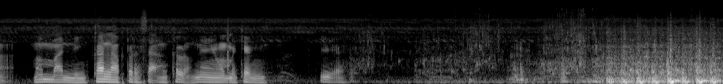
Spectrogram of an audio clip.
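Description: A person speaks briefly, then after a quiet gap a small boat's outboard motor rumbles in, growing steadily louder and closer over water, with a faint steady insect chirr in the background.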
